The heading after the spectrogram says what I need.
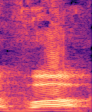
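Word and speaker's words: verb: ठीक है, वर्ब ऐसे बोलते हैं, वर्ब लिखा हुआ है लेकिन आर थोड़ा सा साइलेंट होता है, वर्ब ऐसे बोलते हैं।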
